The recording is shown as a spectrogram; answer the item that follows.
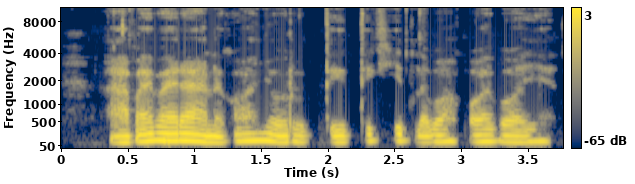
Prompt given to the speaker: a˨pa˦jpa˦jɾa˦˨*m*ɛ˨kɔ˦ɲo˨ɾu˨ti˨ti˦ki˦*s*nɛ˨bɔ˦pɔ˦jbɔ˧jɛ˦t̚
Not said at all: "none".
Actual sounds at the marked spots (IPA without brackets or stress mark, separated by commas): n, t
